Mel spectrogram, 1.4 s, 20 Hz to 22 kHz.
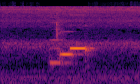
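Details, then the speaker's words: Short rising electronic beep from a heated high-flow nasal cannula during a respiratory therapist's training demonstration; after the high-oxygen alarm (limit 95%), oxygen was turned down and this alarm signals being below the alarm settings. "the reason you hear the alarm right now is because it is saying 100% o2 too high now the reason for that is simply because if you'll notice here the high limit for the o2 is set at 95 so if you go above 95 they're going to get that alarm"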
